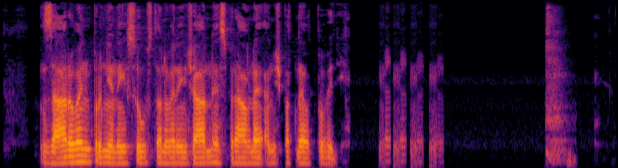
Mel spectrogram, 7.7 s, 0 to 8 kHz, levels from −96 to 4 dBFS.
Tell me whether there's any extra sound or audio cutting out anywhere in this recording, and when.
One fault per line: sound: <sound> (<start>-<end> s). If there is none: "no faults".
sound: laugh (4.7-5.5 s)
sound: sneeze (6.8-7.2 s)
